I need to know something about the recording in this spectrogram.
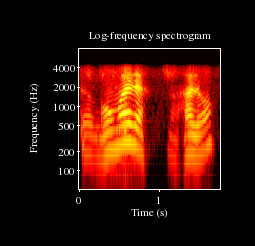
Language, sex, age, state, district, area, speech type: Maithili, female, 30-45, Bihar, Araria, rural, conversation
